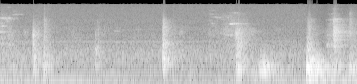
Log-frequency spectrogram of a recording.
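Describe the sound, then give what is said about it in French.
A door to the basement stairs being opened: a handful of short clicks and knocks from the latch and handle, ending in a fuller thump, over a faint steady hum that fades out partway. “Long du couloir, prend les escaliers, va vers les escaliers du sous-sol, il ouvre la porte.”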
